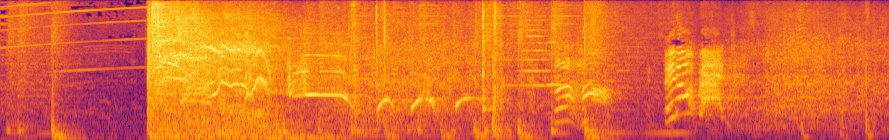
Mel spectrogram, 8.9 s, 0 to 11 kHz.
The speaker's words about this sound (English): Sacco got me a special C4 explosive charge from his cousin Boomer! Fire in the hole! Here we go.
